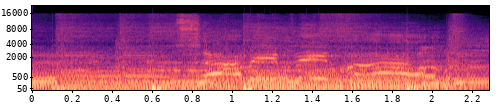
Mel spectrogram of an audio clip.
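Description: A blues band playing live, with electric guitar, bass and drums. The lead line has notes that bend up and down about halfway through.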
